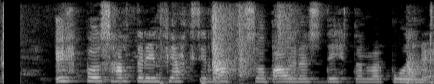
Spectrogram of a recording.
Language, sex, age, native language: Icelandic, female, 11, Icelandic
